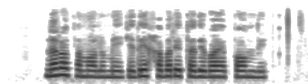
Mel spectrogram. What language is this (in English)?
Pashto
